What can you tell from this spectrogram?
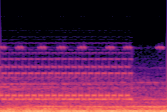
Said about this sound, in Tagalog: Pero maya-maya ay tumawag na rin si Ate Di sa cellphone ko.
